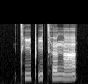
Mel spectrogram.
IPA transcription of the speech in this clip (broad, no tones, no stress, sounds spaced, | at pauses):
tʰ i pʼ i tʰ œ ŋ ã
